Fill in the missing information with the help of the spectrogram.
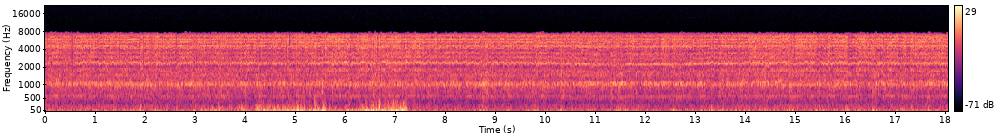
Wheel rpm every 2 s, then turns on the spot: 160, 160, 160, 160, 150, 150, 150, 150, 150.
none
